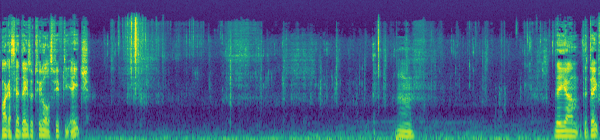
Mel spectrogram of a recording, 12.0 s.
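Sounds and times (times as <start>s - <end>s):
person chewing crunchy food: 2.0s - 11.1s.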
